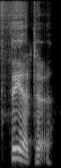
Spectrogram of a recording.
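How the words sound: It is said in a British accent.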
